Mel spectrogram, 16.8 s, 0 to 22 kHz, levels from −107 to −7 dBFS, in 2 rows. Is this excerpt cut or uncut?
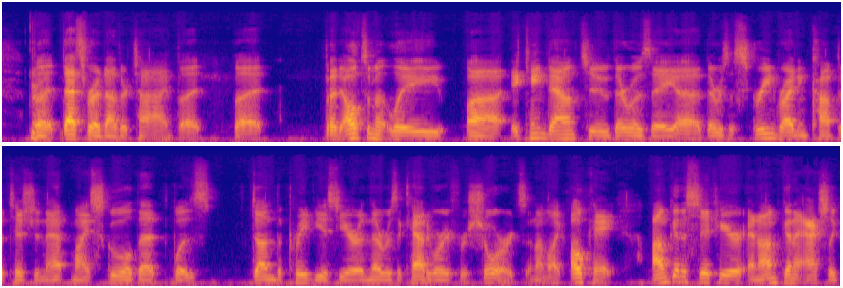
uncut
